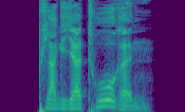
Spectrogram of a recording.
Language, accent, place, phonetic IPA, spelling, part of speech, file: German, Germany, Berlin, [plaˌɡi̯aˈtoːʁɪn], Plagiatorin, noun, De-Plagiatorin.ogg
- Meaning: female equivalent of Plagiator (“plagiarist”)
